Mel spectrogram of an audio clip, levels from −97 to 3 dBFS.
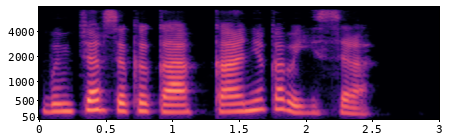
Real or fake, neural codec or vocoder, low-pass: fake; codec, 16 kHz, 1 kbps, FunCodec, trained on LibriTTS, 50 frames a second; 7.2 kHz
